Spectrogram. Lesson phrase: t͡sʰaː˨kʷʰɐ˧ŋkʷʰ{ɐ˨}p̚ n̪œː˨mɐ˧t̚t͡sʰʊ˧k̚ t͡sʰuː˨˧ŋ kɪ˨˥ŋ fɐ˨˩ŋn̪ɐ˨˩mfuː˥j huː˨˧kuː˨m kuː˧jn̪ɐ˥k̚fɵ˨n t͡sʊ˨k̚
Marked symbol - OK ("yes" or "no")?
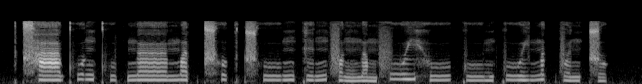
yes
